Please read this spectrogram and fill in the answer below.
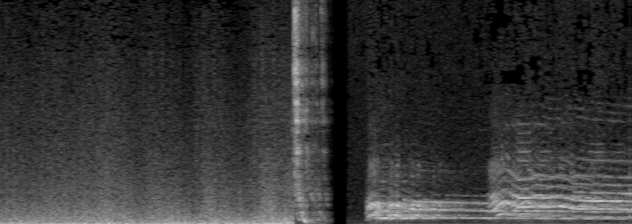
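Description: Intro sound effects: a loud, deep rumbling whoosh for about three seconds, ending in a brief crack. After a short silence comes a long, drawn-out wolf howl, with a second howl rising in about a second later.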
